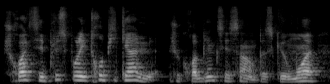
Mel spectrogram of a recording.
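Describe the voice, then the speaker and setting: A man's voice: a little high, expressive, quick pace, a little hiss or hum. A man making a casual show-and-tell vlog about reptile lamps. He rambles, giggles often and admits when he is unsure. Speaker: reptile-keeping video maker.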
